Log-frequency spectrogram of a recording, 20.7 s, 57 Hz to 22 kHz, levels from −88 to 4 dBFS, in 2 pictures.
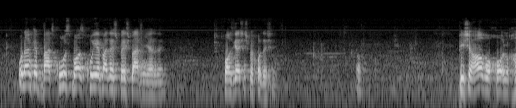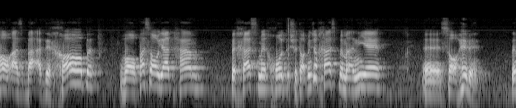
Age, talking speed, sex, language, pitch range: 50-69, 100 wpm, male, Persian, 145-190 Hz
